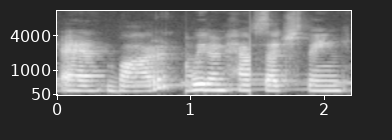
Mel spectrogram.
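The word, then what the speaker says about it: бар: The combination ba, the final sound will be also R. And how you say it? Okay, you say it bar, bar, which means a bar.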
